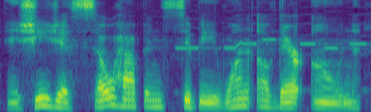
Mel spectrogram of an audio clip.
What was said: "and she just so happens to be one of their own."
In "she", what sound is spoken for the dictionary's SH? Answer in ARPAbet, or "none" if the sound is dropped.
SH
